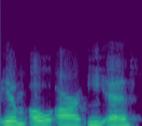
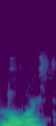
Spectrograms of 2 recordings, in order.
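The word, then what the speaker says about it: mores: at the top here m-o-r-e-s uh it's a noun uh some would say more some would pronounce it Moors it's a noun and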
